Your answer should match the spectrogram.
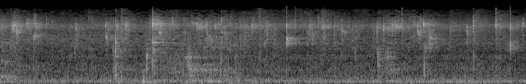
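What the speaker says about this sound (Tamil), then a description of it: "நல்லா ப்ரௌன் கலர் ஆற வரைக்கும் நல்லா ஃப்ரை பண்ணிக்கோங்க." Rice pakoda frying in hot oil, a steady close sizzle with bright crackling bursts running throughout, no voices over it.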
